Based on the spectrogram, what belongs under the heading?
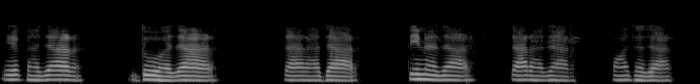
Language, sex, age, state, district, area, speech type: Maithili, female, 60+, Bihar, Araria, rural, spontaneous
